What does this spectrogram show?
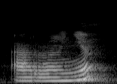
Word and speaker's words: aranha: Aranha, aranha tem o som fraco, por isso nós lemos aranha. E arranha tem o som forte, arranha.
